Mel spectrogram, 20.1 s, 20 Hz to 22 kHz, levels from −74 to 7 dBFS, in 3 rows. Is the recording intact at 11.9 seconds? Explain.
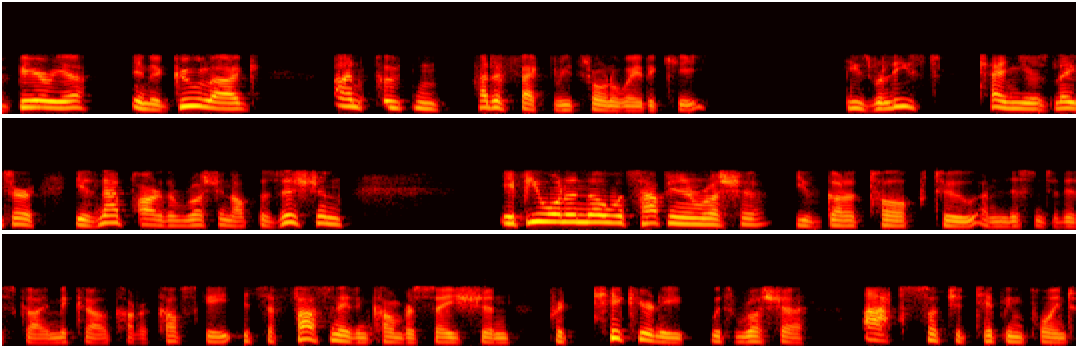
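No. From 11.79 to 11.88 s, just before "to talk to and", the speech holds on a brief buzzy tone that fades toward silence, then returns with a short cross-fade. This is packet loss with pitch repetition. About 90 ms of audio, consistent with a few lost packets, went missing. The receiver bridged the gap by repeating the last pitch period and fading it out over roughly 50 ms before normal speech resumed.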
